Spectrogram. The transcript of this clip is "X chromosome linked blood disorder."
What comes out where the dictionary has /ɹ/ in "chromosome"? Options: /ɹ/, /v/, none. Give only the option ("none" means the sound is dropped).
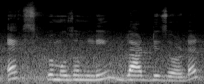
none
